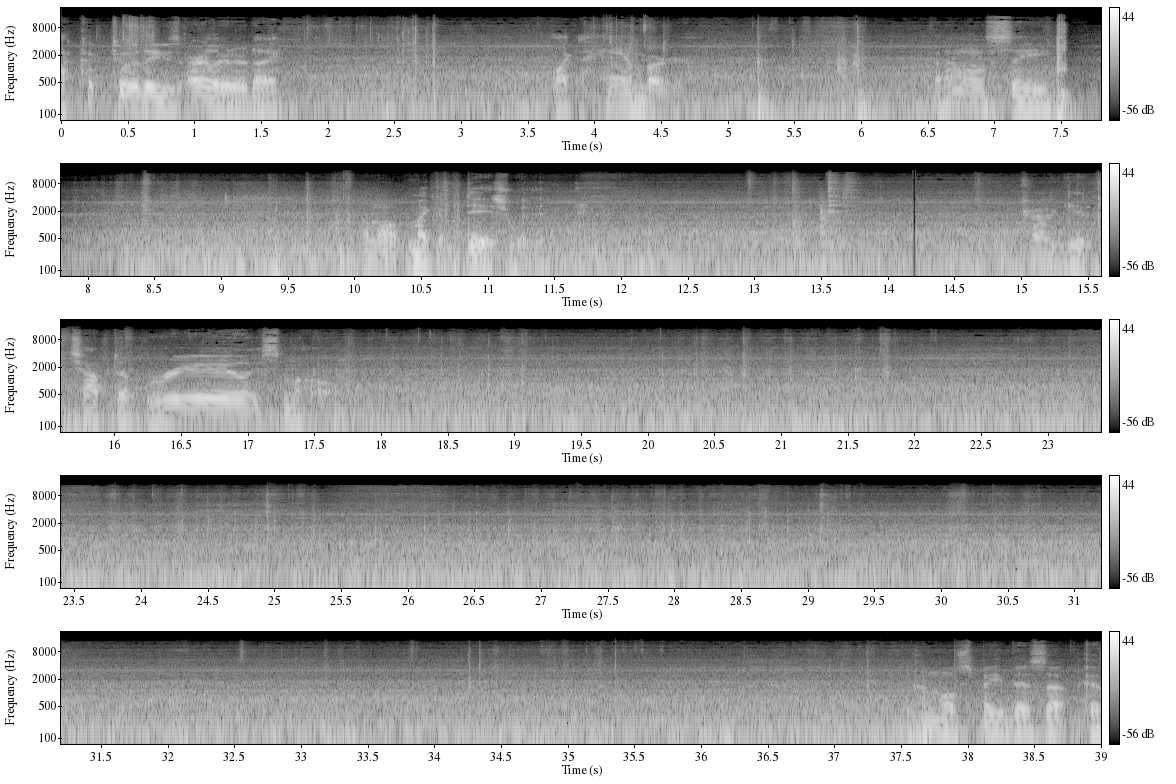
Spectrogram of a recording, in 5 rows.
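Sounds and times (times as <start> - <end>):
fan whirring: 0.0 - 39.0.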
